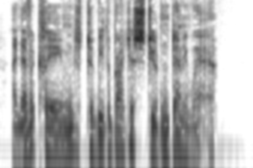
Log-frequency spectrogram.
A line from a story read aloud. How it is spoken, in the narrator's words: he said quietly, but obviously hurt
